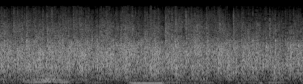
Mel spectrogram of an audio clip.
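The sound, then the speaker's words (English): A steady burst of applause from many hands for a nephew's birthday, dense and loud throughout, with no voices standing out above the clapping. “clap that up”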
